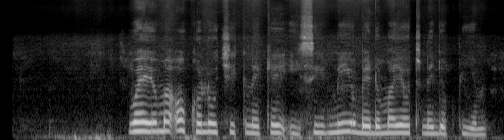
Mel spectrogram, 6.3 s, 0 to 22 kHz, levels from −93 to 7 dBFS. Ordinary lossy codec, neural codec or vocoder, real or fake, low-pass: none; vocoder, 44.1 kHz, 128 mel bands, Pupu-Vocoder; fake; none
